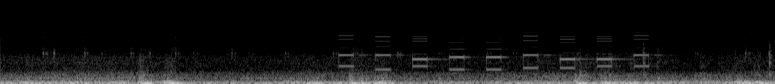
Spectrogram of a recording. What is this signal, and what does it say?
DTMF, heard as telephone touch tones, dialled by machine, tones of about 150 ms, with room echo and the noise inside a car. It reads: 937226479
